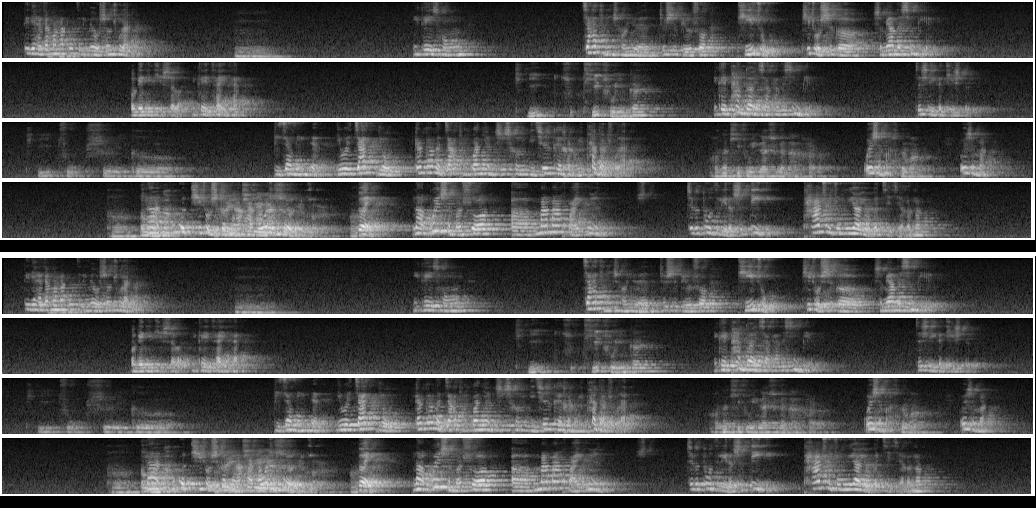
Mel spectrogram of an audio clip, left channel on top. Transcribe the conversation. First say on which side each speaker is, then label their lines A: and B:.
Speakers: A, on the left; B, on the left.
A: 弟弟还在妈妈肚子里没有生出来呢。
B: <laughs> 啊、嗯，
A: 你可以从家庭成员，就是比如说题主，题主是个什么样的性别？我给你提示了，你可以猜一猜，
B: 题主题主应该
A: 你可以判断一下他的性别，这是一个提示，
B: 题主是一个
A: 比较明显，因为家有刚刚的家庭观念支撑，你其实可以很容易判断出来。
B: 哦，那题主应该是个男孩儿，
A: 为什么？
B: 是吗？
A: 为什么？
B: 啊，哦，
A: 那如果题主是个男孩，
B: 那不对，题主应该是女孩儿啊。
A: 他为什么会有弟弟？对，那为什么说呃妈妈怀孕是这个肚子里的是弟弟，他却终于要有个姐姐了呢？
